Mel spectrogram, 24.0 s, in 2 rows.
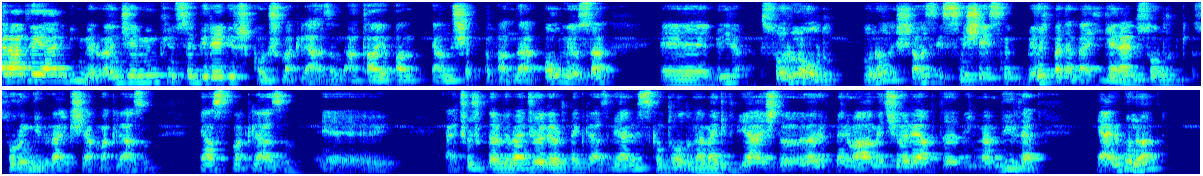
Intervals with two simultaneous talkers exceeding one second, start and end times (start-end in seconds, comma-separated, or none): none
